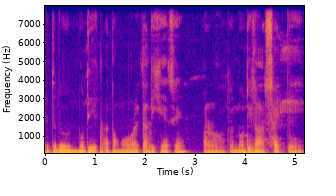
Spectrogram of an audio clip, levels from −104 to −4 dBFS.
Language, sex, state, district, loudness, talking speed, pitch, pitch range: Nagamese, male, Nagaland, Dimapur, -24 LUFS, 150 wpm, 110 Hz, 105-115 Hz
